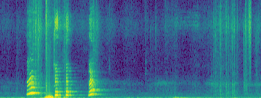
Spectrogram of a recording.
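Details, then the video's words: Cat uttering two short meows in quick succession, broken by dull thumps, then quiet room noise with faint rustling. "meow meow"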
